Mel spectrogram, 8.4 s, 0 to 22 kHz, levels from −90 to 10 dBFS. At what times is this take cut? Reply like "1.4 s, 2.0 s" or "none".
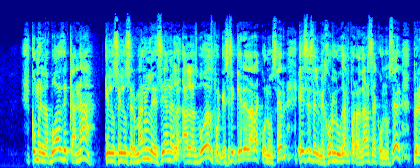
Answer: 2.0 s, 2.4 s, 3.5 s, 4.6 s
